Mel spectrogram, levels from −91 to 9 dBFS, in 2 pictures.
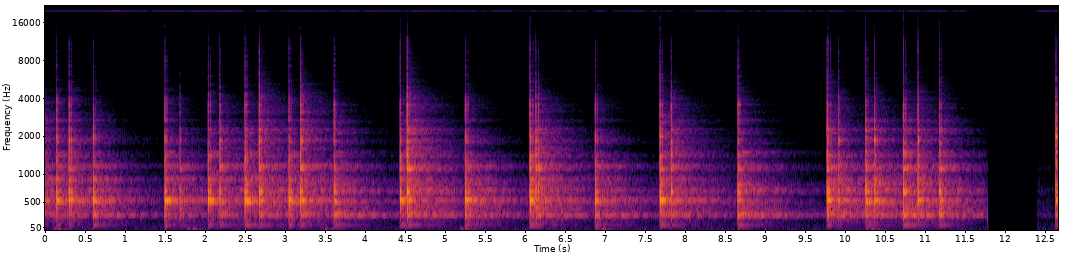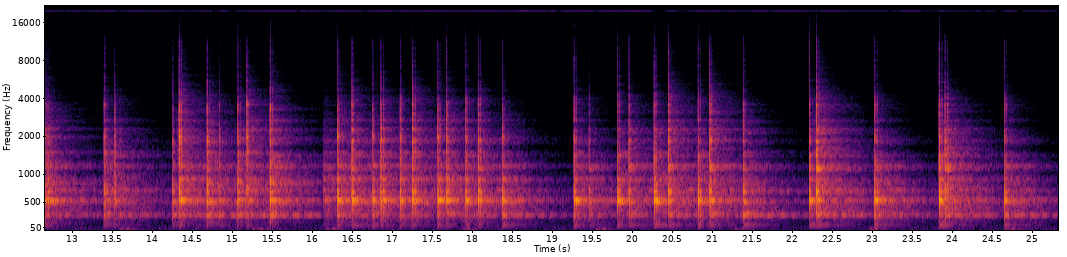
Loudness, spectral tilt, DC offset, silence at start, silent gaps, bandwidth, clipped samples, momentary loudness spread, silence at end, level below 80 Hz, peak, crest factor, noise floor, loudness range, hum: -26 LUFS; -4 dB/octave; under 0.1%; 0 s; 11.80-12.41 s; over 20 kHz; under 0.1%; 18 LU; 0 s; -70 dBFS; -2 dBFS; 24 dB; -55 dBFS; 4 LU; none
